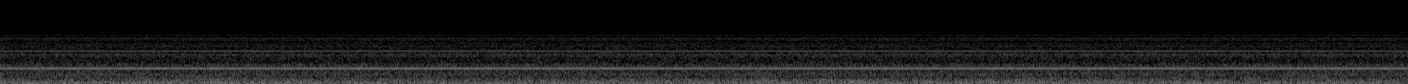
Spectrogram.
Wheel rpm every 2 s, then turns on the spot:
0, 0, 0, 0, 0, 0, 0.
none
